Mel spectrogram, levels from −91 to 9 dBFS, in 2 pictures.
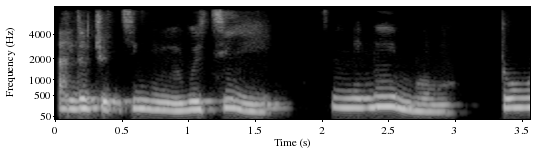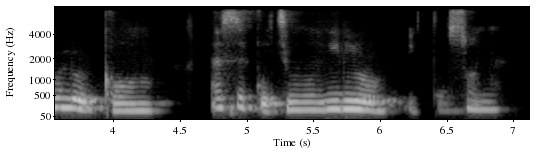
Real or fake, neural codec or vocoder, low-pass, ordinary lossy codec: fake; codec, 16 kHz, 1 kbps, X-Codec, HuBERT features, trained on balanced general audio; 7.2 kHz; none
